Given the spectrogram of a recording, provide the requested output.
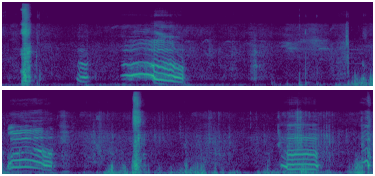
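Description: A goat gives three wavering, nasal bleats with a quavering, almost human tone, spaced several seconds apart.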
